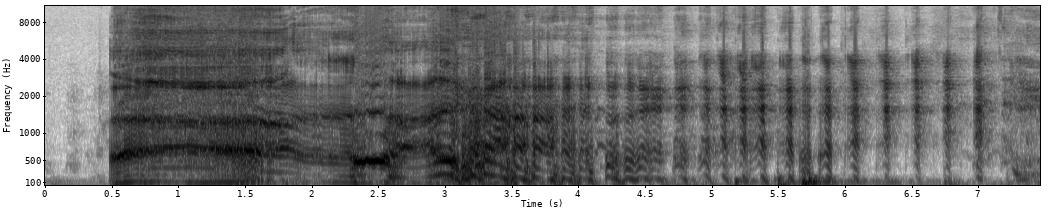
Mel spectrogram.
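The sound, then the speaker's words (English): A long, loud, croaking burp caused by indigestion erupts suddenly and rumbles on for several seconds, then breaks into a run of quick, rhythmic chuckling bursts that trail off. “Burping like that, bro. It's called indigestion.”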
